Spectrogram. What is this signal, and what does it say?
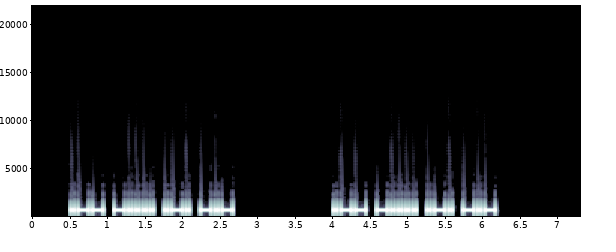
Morse code, heard as a keyed tone, about 25 wpm, 700 Hz. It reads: W6RK W6RK
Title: Easy Call Signs Repeated 2x - 25wpm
